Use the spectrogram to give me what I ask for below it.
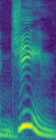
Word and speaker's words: Jean: Was it Jean? – How do you say? Gene. – I think it was Gene.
